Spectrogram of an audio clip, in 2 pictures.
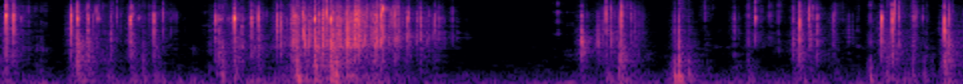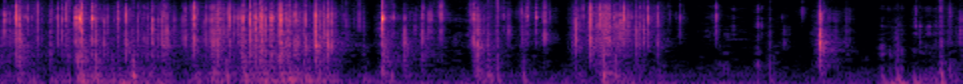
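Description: A utility knife blade scrapes and cuts crumbly shavings from the top of a solid blue and white soap bar held in the hand. Quick, dry, crunchy scrapes and gritty crackles come in irregular bursts with short pauses, some strokes drawn out longer. The sound is bright and crisp with almost no low end and no ring.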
